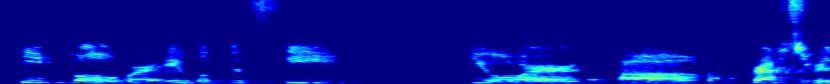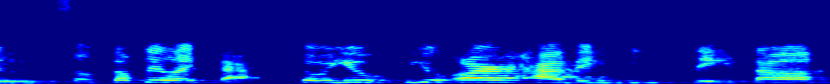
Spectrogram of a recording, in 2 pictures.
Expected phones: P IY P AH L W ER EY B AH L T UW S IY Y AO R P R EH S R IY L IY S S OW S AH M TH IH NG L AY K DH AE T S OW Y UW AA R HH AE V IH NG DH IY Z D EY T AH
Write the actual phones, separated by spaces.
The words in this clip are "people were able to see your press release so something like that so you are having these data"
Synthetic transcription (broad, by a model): P IY P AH L W ER EY B AH L T UW S IY Y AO R P R EH S R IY L IY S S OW S AH M TH IH NG L AY K DH AE T S OW Y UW AA R HH AE V IH NG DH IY S D EY T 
